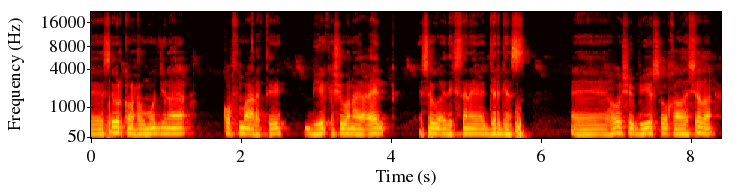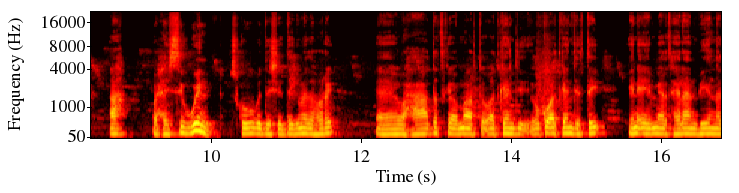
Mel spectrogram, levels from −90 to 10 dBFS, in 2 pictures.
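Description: No faults are audible in this speech recording; nothing calls for attention.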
